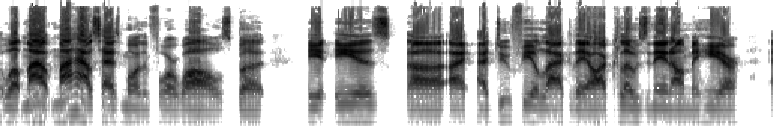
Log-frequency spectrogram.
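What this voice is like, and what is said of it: Put-on Southern US accent. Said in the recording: “I have slipped into a southern accent ... all of this southernness ... he was still talking in a southern accent”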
